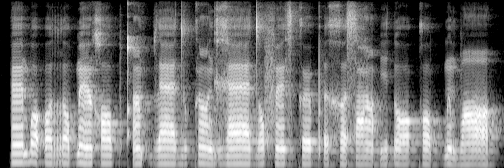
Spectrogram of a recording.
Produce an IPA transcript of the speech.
æ̃ ɓ ɔ ʔ ɔ r ɔ ɓ æ̃ χ ɔː p qʼ æ̃ p b l æː d u k ɑ̃ ɡ ɪ ɣ æː d ɔ f æ̃ s k ə˞ pʼ ə x ʌ s ʕ ɑ̃ ʔ i ɗ ɔː k ɔ p ɓ ə̃ b ɑ

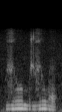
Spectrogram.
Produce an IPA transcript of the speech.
vʲ oː m o ʒ vʲ o w ɛ

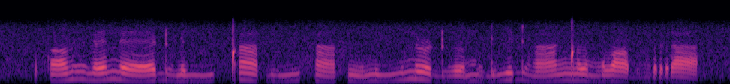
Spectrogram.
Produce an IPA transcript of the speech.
tˤ ã˨˥ ɳ ɛ̤˥˨ ɳ ɛ˦˥ n ɛː˨˩˦ ɖ ə̤˨ ɳ iː˨˩˦ ǃ ã˥˨ ɓ iː˨˥ x ã˨˩˦ f ĩ˨˩˦ n iː˨˥ n ə˞˥˨ ɖʱ ə˞˨˩˦ m ə̤˨ ɖ iː˦˥ ɖʱ ãː˨˥ ŋ͡ǃ ə˥˨ m ɤː˥˨ dˤ ɛ̤˥˨ r a˥˨

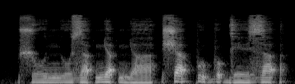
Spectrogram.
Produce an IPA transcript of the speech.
ʃ o˦ ɲ o˦ z ä˦ ʔ ɲ ä˦ ʔ ɲ ä˨ | ʃ ä˦ ʔ p ṵ˦˨ b o̰˦˨ ɡ e˨ ɪ̯ z ä˦ ʔ

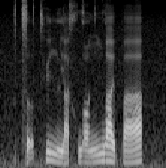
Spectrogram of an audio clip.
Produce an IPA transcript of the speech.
t͡s ɤ̰˨˩ t̪ʰ y˥˩ n l j ä˩ x w ɑ˧˥ ŋ n̪ w a˥˩ ɪ̯ p ä˧˥

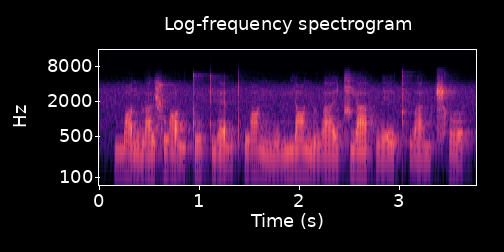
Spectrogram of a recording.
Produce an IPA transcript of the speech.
m ɑ̰˨˩ ŋ ɻ a˦ ɪ̯ ʂ w ɑ̰˨˩ ŋ t̪ u˥˩ t̪ ɥ ɛ̰˨˩ n pʰ w ɑ˥˩ ŋ n̪ u˧˥ m j ɑ˥˩ ŋ ɻ w a˧˥ ɪ̯ t͡ɕ j ä˥˩ f w ḛ˨˩ ɪ̯ kʰ w a˧˥ n ʈ͡ʂʰ ɤ˥˩

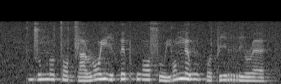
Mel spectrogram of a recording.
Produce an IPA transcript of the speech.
d͡z u˧ ŋ ɤ˧ t ɔ˨ d͡z a˨ ɹ ɔ˦ j i˨ θ e˦ pʰ w ɔ˧ s u˨ j ɔ˦ ŋ ɛ˦ w u˦˨ p ɤ˨ t i˧ r i˨ ɹ ɛ˨

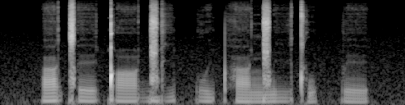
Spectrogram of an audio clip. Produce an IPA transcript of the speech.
a ǀ eː ǃ ɑː ɡ͡ǁ i pː u i̯ pʰ a ŋ͡ǁ iː tʼ u pː e

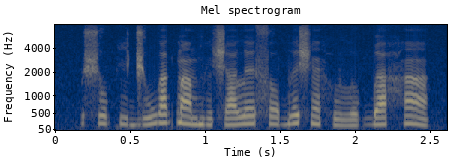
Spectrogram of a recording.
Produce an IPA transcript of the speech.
ʃ o˧ k i˨ d͡ʒ u˨˦ w a˦ k͡p ã˧ b ĩ˨ ʃ a˨˦ l ɛ˦ s ɔ˧ b ɛ˦ ʃ ɛ̃˧ h u˨ l o˨˦ ɡ͡b a˦ h ã˦˨

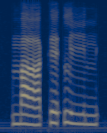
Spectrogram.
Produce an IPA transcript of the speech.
m aː˩˦ k e˦˥ ʔ l i˧ n

